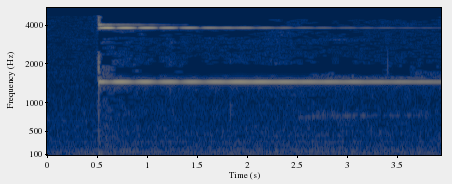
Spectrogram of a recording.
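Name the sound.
bell being struck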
